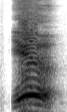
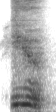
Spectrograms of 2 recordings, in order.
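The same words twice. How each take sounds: First: It is said in a plain, normal voice. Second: It is said in a dark, slurred voice.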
